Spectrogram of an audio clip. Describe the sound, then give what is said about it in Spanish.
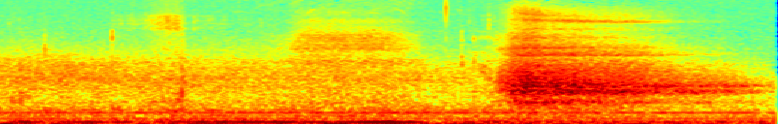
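A deep breath in through the nose and out through the mouth during a guided meditation: a soft, airy inhale followed by a louder, broader rush of exhaled air, over a steady low hum. “Inhala bien profundo, inhala por tu nariz, exhala por tu boca.”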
